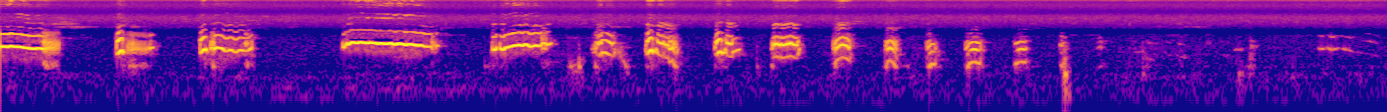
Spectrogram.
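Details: Cavalier King Charles Spaniel puppies before breakfast whine loudly, starting with several long high whines. These quicken into a string of short yelping cries about every half second, then trail off into faint squeaks.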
